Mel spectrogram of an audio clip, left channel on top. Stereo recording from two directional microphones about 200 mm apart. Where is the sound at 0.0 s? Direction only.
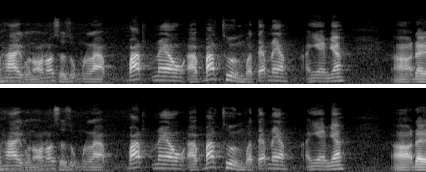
15° right (ahead or behind).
